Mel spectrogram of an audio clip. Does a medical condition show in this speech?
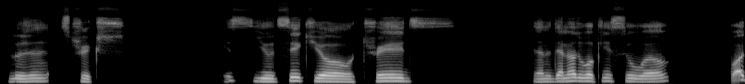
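No.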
